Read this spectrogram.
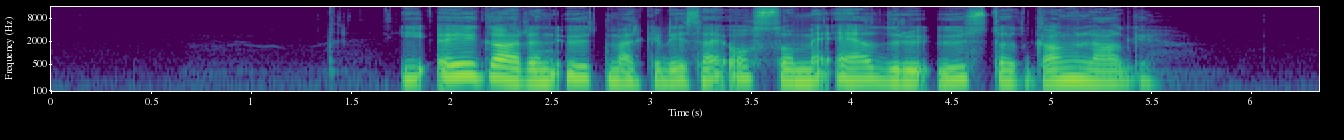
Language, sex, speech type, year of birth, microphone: Norwegian, female, read, 1989, Shure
